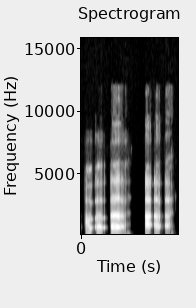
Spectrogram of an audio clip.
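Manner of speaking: every "uh" same stress and length; even stress. Shown as a demonstration. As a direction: babble with no stressed syllable. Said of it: "even stress".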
